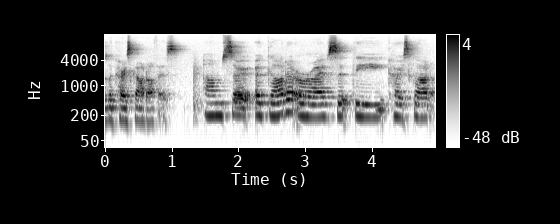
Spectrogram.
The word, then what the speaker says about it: Ogata: I mentioned city names, character names, so apologies in advance if I mispronounce anything. Because I'm about to introduce two of the main characters. Ogata, O-G-A-T-A, Ogata, and his fiancée Emiko.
